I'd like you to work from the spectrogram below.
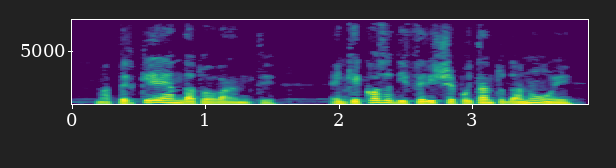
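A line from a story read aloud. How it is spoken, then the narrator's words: Impatient exclamation. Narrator (Italian): esclamò con impazienza Pavel Petrovich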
